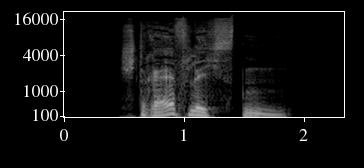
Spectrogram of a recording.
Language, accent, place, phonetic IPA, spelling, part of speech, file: German, Germany, Berlin, [ˈʃtʁɛːflɪçstn̩], sträflichsten, adjective, De-sträflichsten.ogg
- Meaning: 1. superlative degree of sträflich 2. inflection of sträflich: strong genitive masculine/neuter singular superlative degree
